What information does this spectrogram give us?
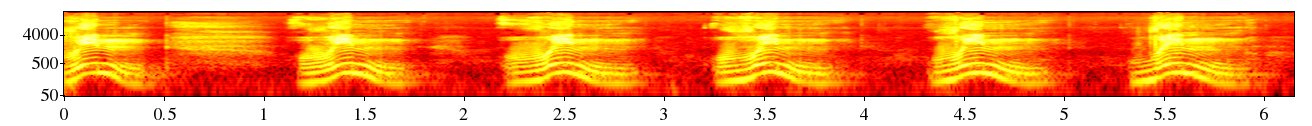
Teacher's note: এই উপরের যে দুইটা দাঁত আছে সেটা নিচের ঠোঁটের প্যাটের সাথে লাগবে।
